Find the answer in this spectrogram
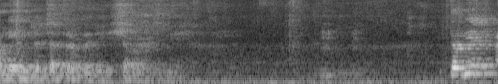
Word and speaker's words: Tabiyat: Tabiyat, I must say, is a little attractive word. A two-syllable word, short, sharp, with a staccato-like effect.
